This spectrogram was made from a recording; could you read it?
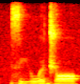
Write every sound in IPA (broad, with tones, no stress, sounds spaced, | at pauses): z iː˨ w ə˨˦ d͡ʒ ɔ˧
